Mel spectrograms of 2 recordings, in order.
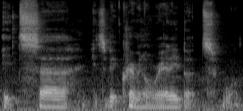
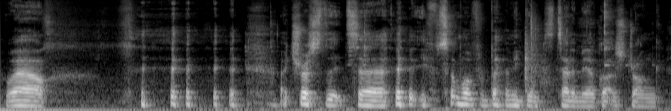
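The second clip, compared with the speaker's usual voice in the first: laughing; 4 semitones higher, 8 dB louder than usual. Real, not acted. Laughs at viewer's accent verdict.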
